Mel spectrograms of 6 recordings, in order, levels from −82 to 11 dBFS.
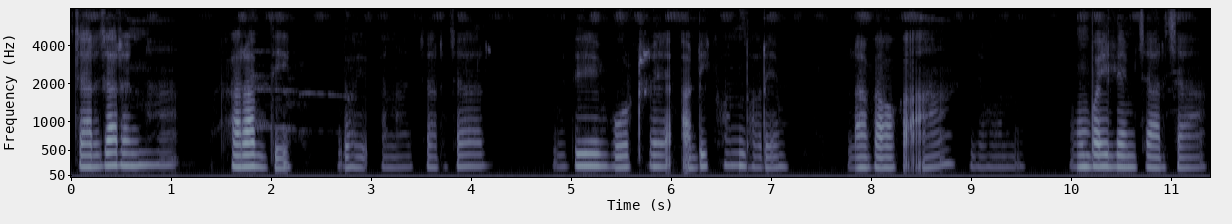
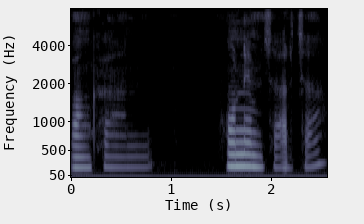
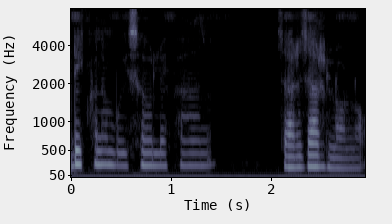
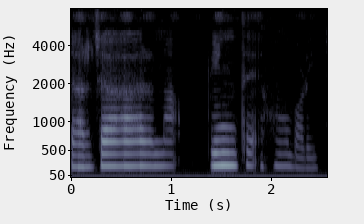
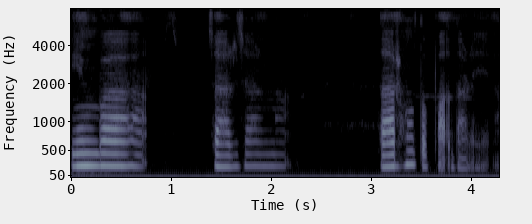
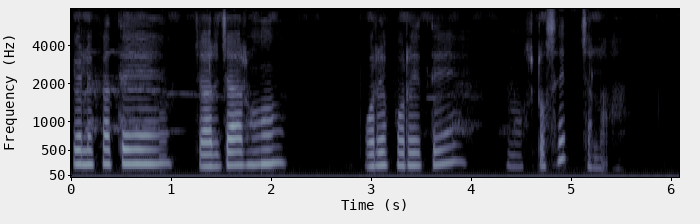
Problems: none marked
